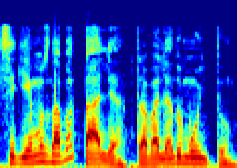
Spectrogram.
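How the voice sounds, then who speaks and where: A man with a plain, everyday voice, lively intonation and a moderate pace. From Brazil, Bahia (Alagoinhas). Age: 30s. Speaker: playwright and theatre director. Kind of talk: interview.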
